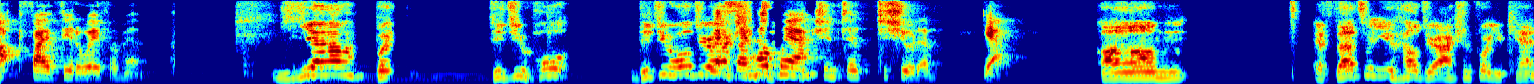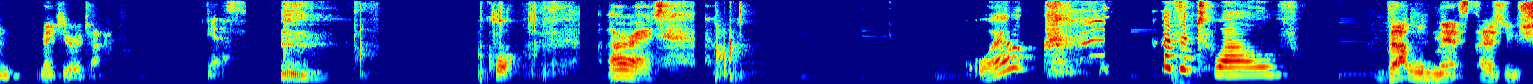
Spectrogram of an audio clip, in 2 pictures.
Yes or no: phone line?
no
